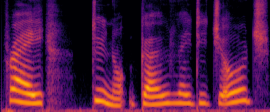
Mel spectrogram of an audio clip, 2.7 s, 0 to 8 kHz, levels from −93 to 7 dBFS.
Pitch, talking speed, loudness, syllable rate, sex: 245 Hz, 135 wpm, -16 LUFS, 3.7 syllables/s, female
